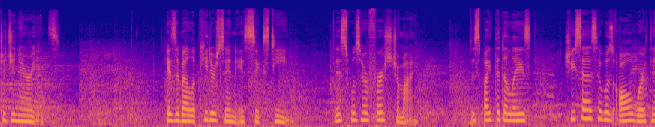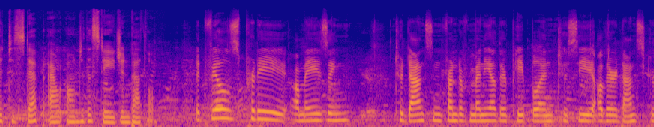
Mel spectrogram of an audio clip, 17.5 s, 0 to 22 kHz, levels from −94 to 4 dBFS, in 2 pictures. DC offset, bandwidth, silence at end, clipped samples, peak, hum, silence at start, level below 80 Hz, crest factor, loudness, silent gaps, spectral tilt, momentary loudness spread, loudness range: under 0.1%; 16.5 kHz; 0 s; under 0.1%; -4 dBFS; none; 0 s; -44 dBFS; 20 dB; -23 LUFS; none; -5.5 dB/octave; 17 LU; 2 LU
